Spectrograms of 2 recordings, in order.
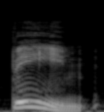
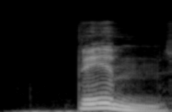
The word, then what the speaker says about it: Bim: and malankov's eyebrow Rose your beam is that how you pronounce it Bim said the other b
